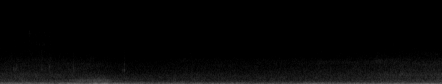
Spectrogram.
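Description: Street traffic: vehicle engines running and passing, a steady low rumble that swells briefly about two seconds in and again near the end.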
